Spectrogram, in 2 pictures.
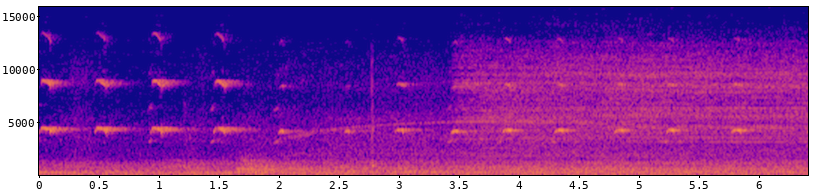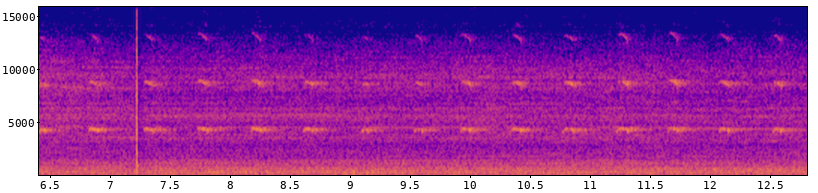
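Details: A squirrel chatters with a regular string of short, high, squeaky chips over a steady broad hiss, broken by a couple of sharp clicks.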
